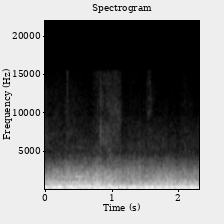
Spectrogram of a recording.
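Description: Passenger train at a German station, a loud steady rumble and roll of the cars, with no voices.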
